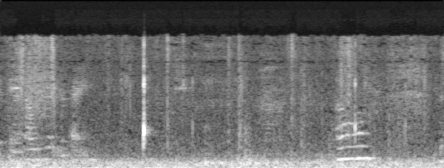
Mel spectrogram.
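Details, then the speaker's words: Newborn girl, one day old, with hiccups: a single sharp hiccup, then faint fussing over quiet room noise. "She has the hiccups. Oh, it happens."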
